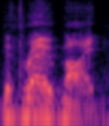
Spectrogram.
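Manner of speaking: put-on low Australian-accented aside; Italian accent collapsing into Australian; slipping into Australian accent. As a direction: drop deep into mock Aussie. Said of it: "you talk a little Australian like that".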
